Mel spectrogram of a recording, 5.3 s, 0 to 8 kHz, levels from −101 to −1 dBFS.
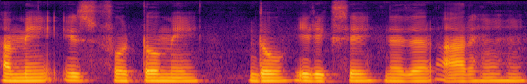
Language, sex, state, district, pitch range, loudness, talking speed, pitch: Hindi, male, Uttar Pradesh, Lucknow, 120-125 Hz, -20 LUFS, 115 wpm, 120 Hz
